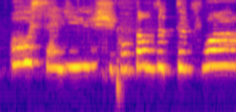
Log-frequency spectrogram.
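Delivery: tiny little put-on voice. Greeting fans who want to hug her, she switches to her little voice. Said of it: "je prends ma petite voix".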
